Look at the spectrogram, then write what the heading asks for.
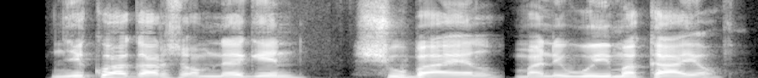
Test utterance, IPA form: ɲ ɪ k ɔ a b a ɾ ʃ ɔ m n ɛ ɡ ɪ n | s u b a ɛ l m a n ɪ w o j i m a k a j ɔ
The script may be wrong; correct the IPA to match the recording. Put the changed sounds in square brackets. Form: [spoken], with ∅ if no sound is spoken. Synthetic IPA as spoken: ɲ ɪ k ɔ a [ɡ] a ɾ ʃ ɔ m n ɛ ɡ ɪ n | [ʃ] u b a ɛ l m a n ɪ w o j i m a k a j ɔ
